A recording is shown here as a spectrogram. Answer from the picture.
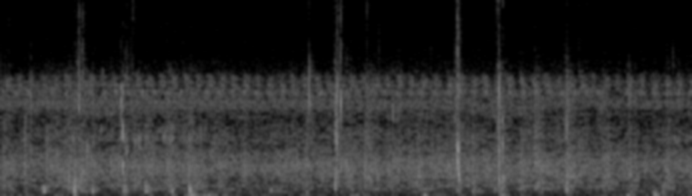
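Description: Close-miked eating of saucy masala chicken wings: wet chewing and lip smacking with many small irregular mouth clicks and snaps.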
